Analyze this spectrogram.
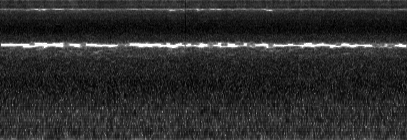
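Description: Muddy river in flash flood rushing through its channel: a steady, dense wash of water noise.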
